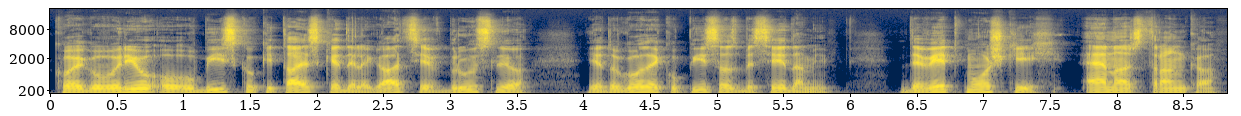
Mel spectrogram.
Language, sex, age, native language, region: Slovenian, male, 18-29, Slovenian, Drava region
